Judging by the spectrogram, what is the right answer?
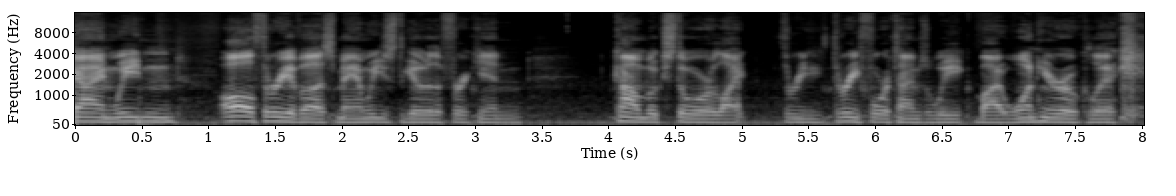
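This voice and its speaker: A man's voice: medium pitch, fairly bright tone, a little hiss or hum. A man in his thirties from Ohio, chatting casually and rambling with lots of fillers as he drives and vlogs. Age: 30s. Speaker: vlogger. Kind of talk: casual talking while driving. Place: in a car.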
